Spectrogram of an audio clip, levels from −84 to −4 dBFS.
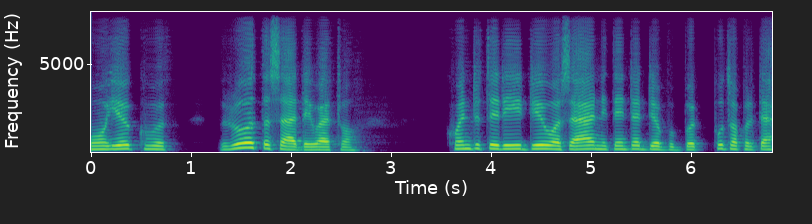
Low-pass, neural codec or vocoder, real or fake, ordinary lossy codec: none; codec, 16 kHz, 0.2 kbps, FocalCodec; fake; none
